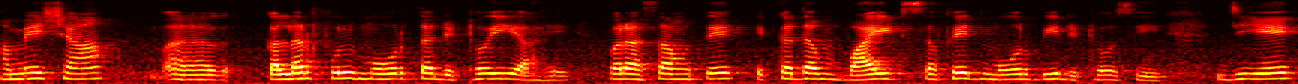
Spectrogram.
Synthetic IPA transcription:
ɦɐmeːʃa | kɐləɾfʊlmoːɾt̪ɐɗɪʈʰoiaːɦe | pɐɾɐsãʊt̪eɦɪkəd̪əmʋaːɪʈsɐfeːd̪moːɾbʱiɗɪʈʰosĩ | d͡ʑiːə̃

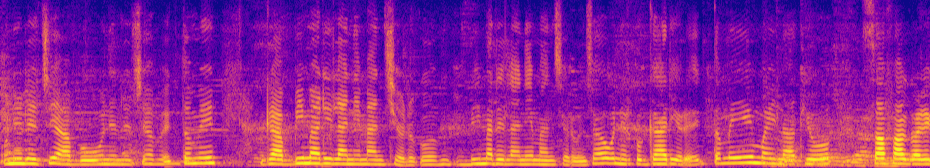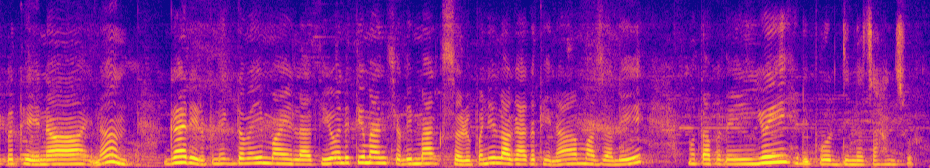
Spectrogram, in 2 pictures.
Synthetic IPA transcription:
unilet͡sʌĩʌbʌunilet͡sʌĩʌbʌekd̪ʌmʌj | ɡabimaɾilanemant͡sʰeɦʌɾukobimaɾilanemant͡sʰeɦʌɾuɦunt͡sʰʌuniɦʌɾukoɡaɾiɦʌɾṵek̚d̪ʌmʌjmʌjlat̪ʰijosʌpʰaɡʌɾekot̪ʰienʌɦʌjnʌ | ɡaɾiɦʌɾupʌniek̚d̪ʌmʌjmʌjlat̪ʰijoʌnit̪jomant͡sʰeʌɾulemãɡsɦʌɾupʌnilʌɡakot̪ʰienʌmʌd͡zale | mʌt̪ʌpãlajjojriporʈ̚d̪inʌt͡saɦʌnt͡sʰu

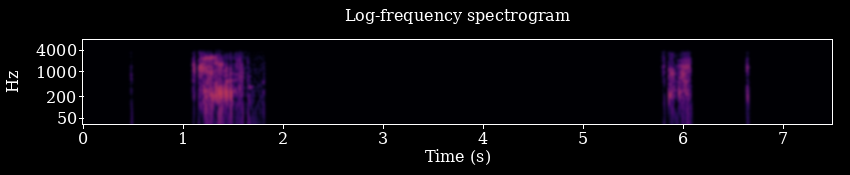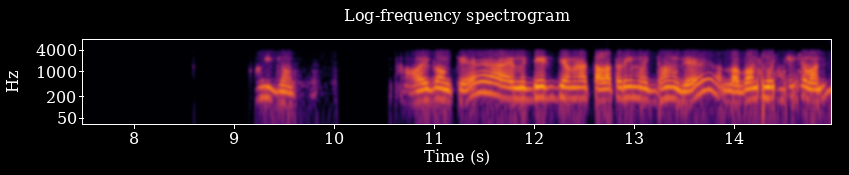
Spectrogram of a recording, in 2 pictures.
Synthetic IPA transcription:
hɔjɡɔŋkɛ | ɦɔjɡɔŋkɛimiɖeʈ̚ɡɛmanat̪alat̪ɔɽijmɔjd̪ʱːɔmɡɛlɔɡɔnmɔjd̪ʱiɡɛman

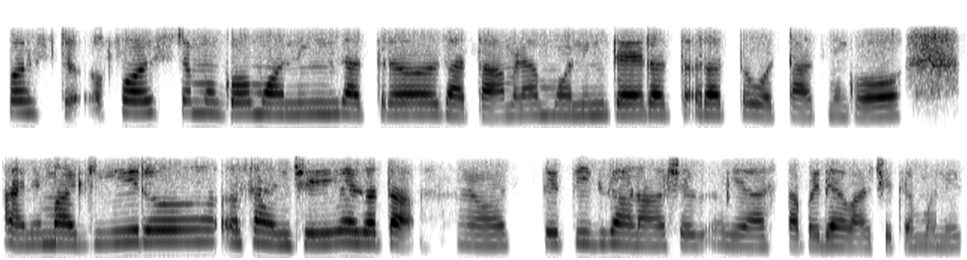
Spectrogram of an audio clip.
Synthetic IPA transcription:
fəɾsʈfəɾsʈməɡomɔɾniŋɡd͡zat̪ɾəd͡zat̪am̤əɳ̃amɔɾniŋɡt̪eɾət̪ɾət̪ʋəʈ̪at̪m̤əɡoañimaɡiːɾsãɲd͡ʑiɦɛd͡zat̪a | t̪et̪iːkd͡zaɽ̃aəɕejeəst̪apəid̪ɛʋajt͡ɕit̪ẽm̤əniːt

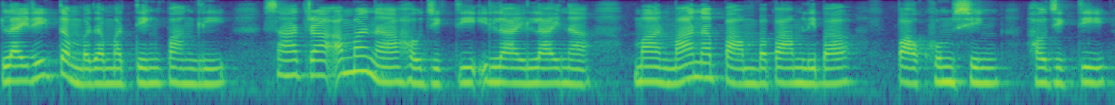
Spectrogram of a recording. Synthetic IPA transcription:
lajɾik̚tɐmbɐdɐmɐteŋpaŋli | satɾaʔɐmɐnɐɦɐwd͡ʒik̚tiʔilajlajnɐ | manmanɐpambɐpamlibɐ | pawkʰumsiŋhɐwd͡ʒik̚ti

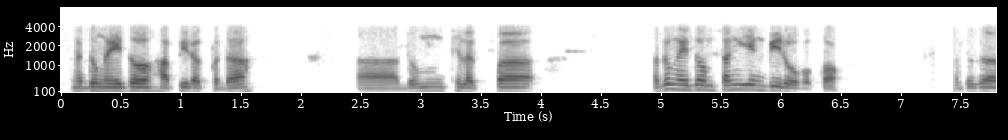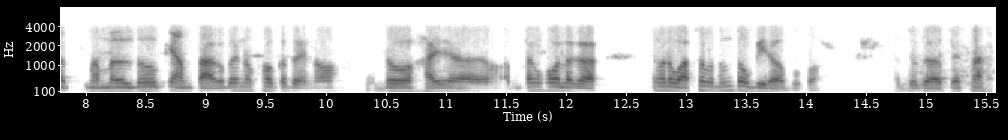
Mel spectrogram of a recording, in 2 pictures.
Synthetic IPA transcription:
ɐduŋɐjdɔɦapiɾɐk̚pɐdɐ | dumtʰilɐk̚pɐ | duŋɐjdɔɐmtɐŋjeŋbiɾobɐkɔ | ɐduɡɐmɐmɐldɔkjamtaɡɐdɔjnɔkʰɔkɡɐdojnɔ | ɐdɔɦajɐ̰mtɐŋɦotlɐɡɐ | ŋɔnɐwasʰɐpɐdumtɐwbiɾobɐkɔ | ɐ̰duɡɐsɐsʰa

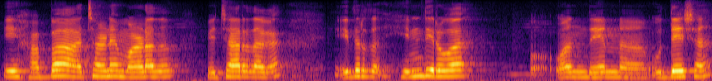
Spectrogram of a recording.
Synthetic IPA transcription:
iːɦɐbːɐaːt͡ʃɐɾɐɳemaːɽɐd̪uʋit͡ʃaːɾɐd̪aːɡɐ | id̪ɐɾɐd̪uhind̪iɾuʋɐ | ond̪eːnud̪ːeːʃɐ

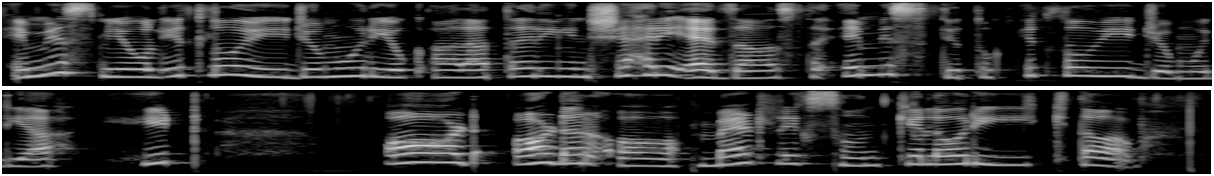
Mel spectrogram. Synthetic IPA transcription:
emismijoːlit̪loːʋiːd͡ʒɐmɦuːɾijukaːlaːt̪ɐɾiːnʃɐɦɾiɐzaːzt̪ɨʔemisd̪it̪ukʰit̪loːwiːd͡ʒɐmuːɾijaː | hiʈ | aːɾɖaːɾɖɐɾaːfmeʈɾiksund̪keloːɾiki̥t̪aːb

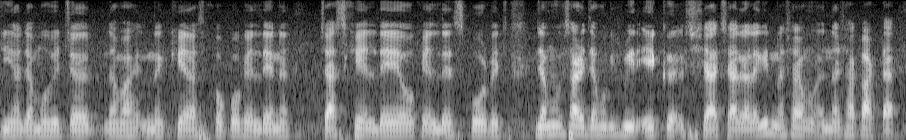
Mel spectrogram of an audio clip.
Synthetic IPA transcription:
d͡ʒiːãːd͡ʒəmːuːʋɪt͡ʃəmãːnəkʰefʰoːkoːkʰeːld̪eːn | t͡ʃəskʰeːld̪eːoːkʰeːld̪eːspoːʈʋɪt͡ʃ | d͡ʒəmːuːʋɪt͡ʃsaːɽeːd͡ʒəmːuːkəʃmiːɾɪkɛːlʃɛːlɡəlɛːɡinəʃanəʃaːkaʈɛː

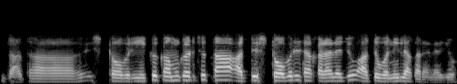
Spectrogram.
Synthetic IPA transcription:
d̪aːd̪aɪsʈɔːbɾĩɦɪkkɐmkɐɾɪd͡ʑot̪ɐãɐd̪ʱɪsʈɔːbɾĩʈʰakɐɾaːlad͡ʑoːɐd̪ʱʋɐnilakɐɾaːlaɦd͡ʑoː

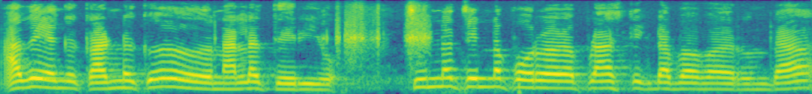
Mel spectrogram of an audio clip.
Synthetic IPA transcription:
ʔɐ̰ðɯɛŋɡɐkɐɳːɯkːɯnɐlːɐt̪ɛɾɪjʊ̃ | t͡ʃɪnːɐt͡ʃɪnːɐpoːɾɐplaːsʈɪkːɖɐbaːʋaːɪɾɯnd̪aː

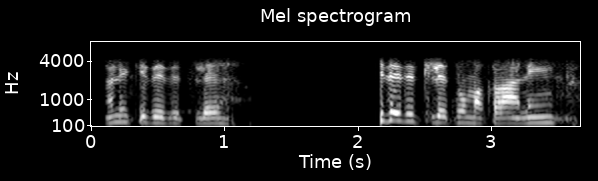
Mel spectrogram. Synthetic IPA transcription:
ɐñikid̪ed̪it̪le | kɪd̪ed̪it̪let̪umɐkaːnik

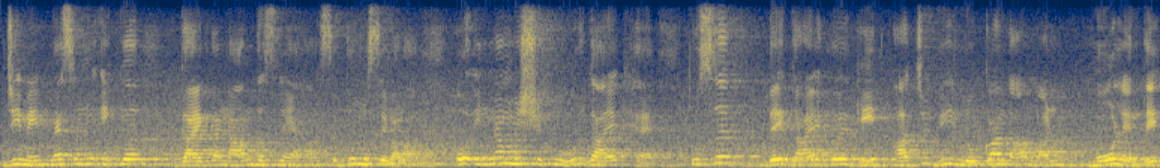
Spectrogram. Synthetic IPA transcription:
d͡ʒiːmẽːmɛ̃ːsənũːʔɪk | ɡaːjəkd̪aːnaːmd̪əsɾeːãːɦãːsɪd̪ːũːmʊseːʋaːlaː | oːʔɪnːaːməʃhuːɾɡaːjəkɦɛː | ʊs | d̪eːɡaːeɦoːeːɡiːt̪əd͡ʒʋiːloːkãːd̪aːmənmoːlːɛ̃ːnd̪eː

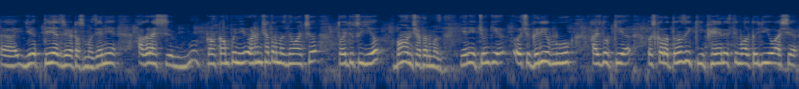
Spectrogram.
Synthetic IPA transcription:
jɨt̪eːzɾeːʈɐsmɐzjaːni | ɐɡɐɾɐsʲkkɐmpənʲiəʈʰɐnʃʰet̪ɐnmɐnzd̪ʲiʋãːnt͡ʃʰɨ | t̪oːd̪ʲut͡sɨjɨbaːnt͡ʃʰet̪ɐnmɐz | jaːnit͡ʃũːŋk̬iət͡ʃʰɨɡɐɾiːbluːk | ɐt͡ʃʰd̪ub̚kiəsʲkɐɾot̪ɐ̃ːnzɨkĩpʰeːnist̪iːmaːlt̪od̪ujoɐsi

